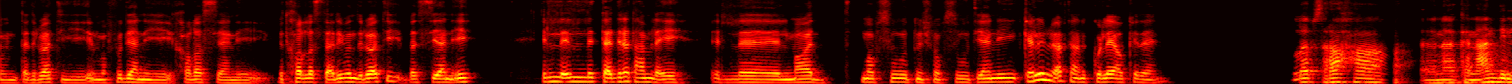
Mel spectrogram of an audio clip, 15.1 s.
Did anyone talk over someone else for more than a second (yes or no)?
no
